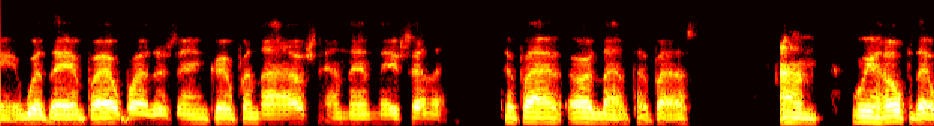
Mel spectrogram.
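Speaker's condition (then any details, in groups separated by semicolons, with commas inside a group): ALS; voice and hands affected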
